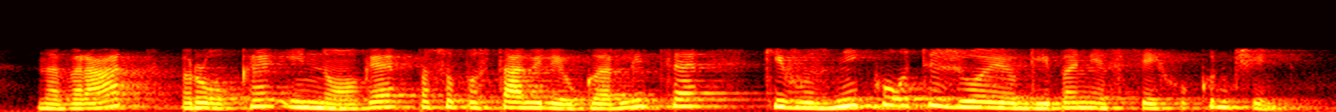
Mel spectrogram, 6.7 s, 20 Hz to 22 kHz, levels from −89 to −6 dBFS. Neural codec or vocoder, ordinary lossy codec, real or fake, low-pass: none; none; real; 3.6 kHz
